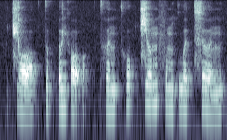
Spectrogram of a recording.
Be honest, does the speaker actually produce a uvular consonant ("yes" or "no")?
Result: no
